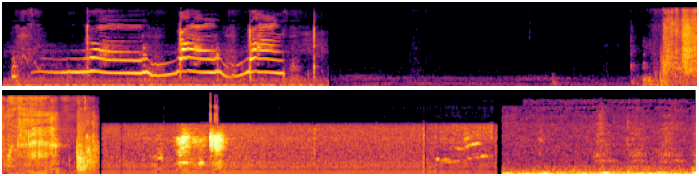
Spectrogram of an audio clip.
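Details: A cat gives a quick run of four or five whiny, wavering meows in the first four seconds. Near silence follows, then loud noise, music and voices.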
